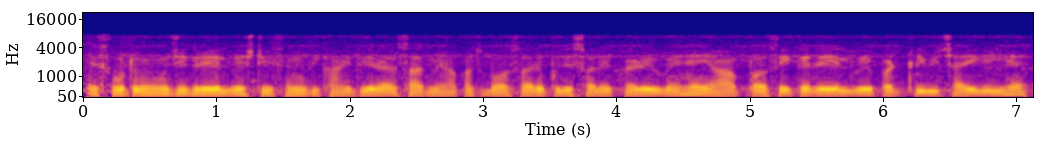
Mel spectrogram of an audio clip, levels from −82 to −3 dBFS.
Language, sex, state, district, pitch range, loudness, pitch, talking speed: Hindi, male, Madhya Pradesh, Katni, 95-100 Hz, -17 LUFS, 100 Hz, 245 wpm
